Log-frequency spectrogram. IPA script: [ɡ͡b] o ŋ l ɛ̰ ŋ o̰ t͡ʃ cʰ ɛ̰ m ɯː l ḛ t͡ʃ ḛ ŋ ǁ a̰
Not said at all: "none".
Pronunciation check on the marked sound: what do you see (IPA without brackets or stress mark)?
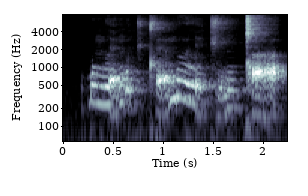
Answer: ɓ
